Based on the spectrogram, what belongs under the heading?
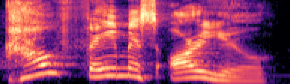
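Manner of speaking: high, drawn-out amazed question; incredulous. Retold or imitated. Comedian marvelling to himself at the director, incredulous. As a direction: stretch it slowly in mock disbelief. Amazed inner thought about Apatow.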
